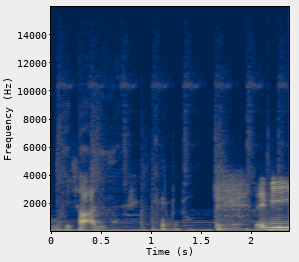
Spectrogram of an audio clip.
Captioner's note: laughs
